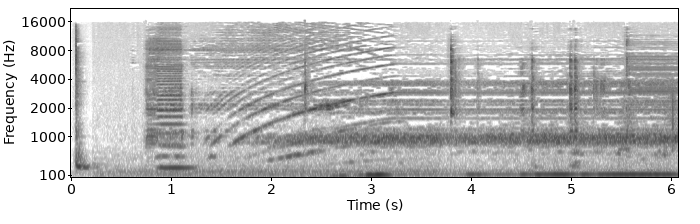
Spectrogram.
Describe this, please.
Sound of a mechanical hard drive being spun up after pressing a power button. Recorded with a Shure SM58 and post processed with Audacity.
computer, drive, electronic, hard, hdd, machine, mechanical, motor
